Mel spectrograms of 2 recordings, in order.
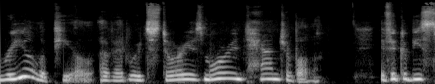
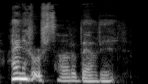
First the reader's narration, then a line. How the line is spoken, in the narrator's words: he laughed and said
